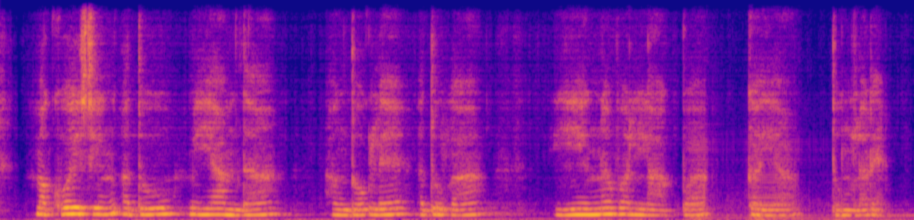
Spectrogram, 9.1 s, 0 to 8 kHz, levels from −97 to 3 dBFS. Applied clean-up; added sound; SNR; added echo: neural separator model SepFormer DNS4.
